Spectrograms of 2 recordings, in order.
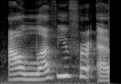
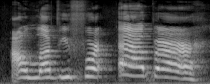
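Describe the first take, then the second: First: Said in the usual way. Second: Slow, high, loud plea swelling on "forever"; hammed-up weight on "forever"; stress on FOREVER. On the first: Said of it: "And I'll read it". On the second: Shown as a demonstration. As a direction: belt out "forever" dramatically. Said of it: "what words you think I'm really accenting".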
